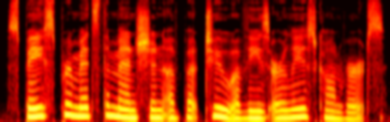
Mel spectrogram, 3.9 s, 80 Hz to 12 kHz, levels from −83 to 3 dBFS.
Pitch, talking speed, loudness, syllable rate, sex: 220 Hz, 170 wpm, -16 LUFS, 4.5 syllables/s, female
